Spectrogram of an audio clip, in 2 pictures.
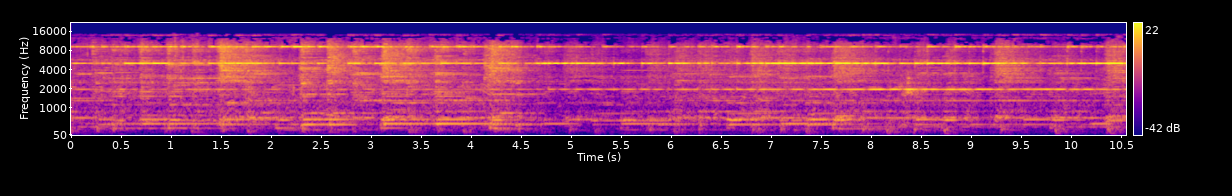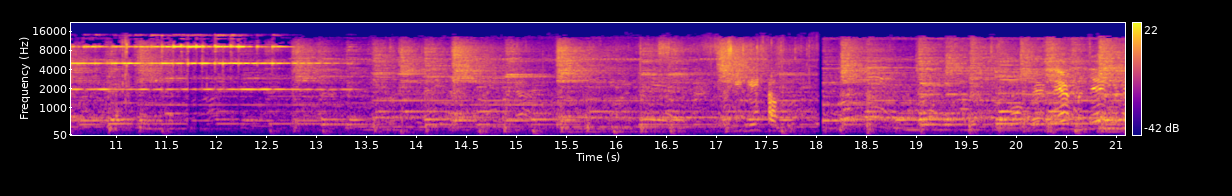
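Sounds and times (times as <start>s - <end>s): hand bell ringing: 0.0s - 15.4s.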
